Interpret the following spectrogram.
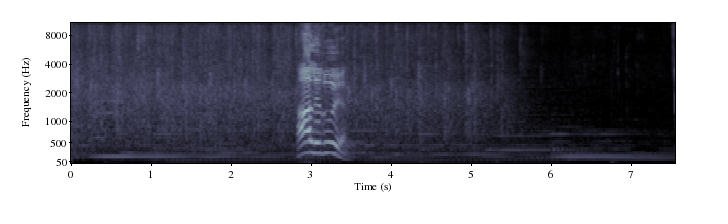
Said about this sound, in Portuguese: Você crê nisso? Aplauda ao Senhor.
